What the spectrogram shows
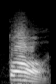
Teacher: বাতাস কণ্ঠমূলে আটকা পারছে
